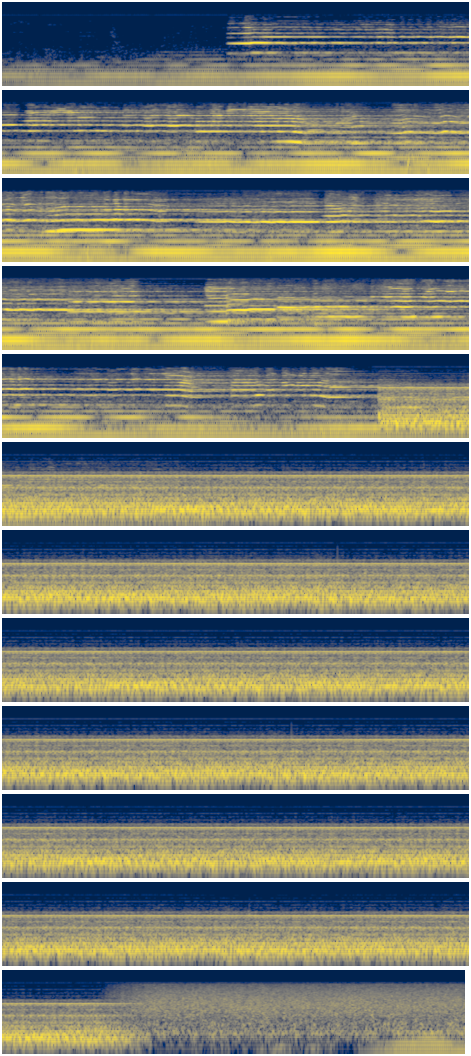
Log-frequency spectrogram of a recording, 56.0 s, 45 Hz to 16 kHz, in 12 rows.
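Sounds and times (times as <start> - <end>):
mechanical drone with high whine: 0.0 - 56.0
soft even hiss: 0.1 - 3.2, 52.4 - 56.0.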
